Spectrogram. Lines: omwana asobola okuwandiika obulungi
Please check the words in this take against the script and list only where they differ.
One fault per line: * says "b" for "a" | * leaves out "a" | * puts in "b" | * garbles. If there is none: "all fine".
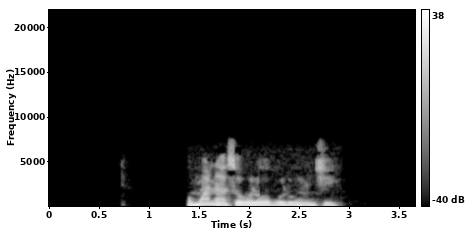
* leaves out "okuwandiika"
